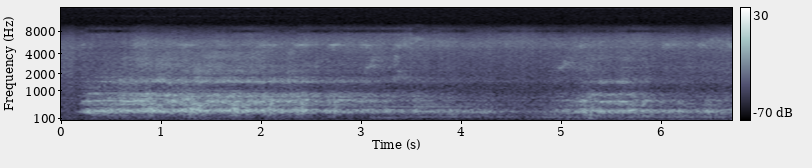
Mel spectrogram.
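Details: Howler monkeys in the Amazon rainforest roar in a low, guttural, grinding chorus for about four seconds, then after a brief lull the harsh roaring builds again; the call can carry up to 3 miles through thick forest.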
